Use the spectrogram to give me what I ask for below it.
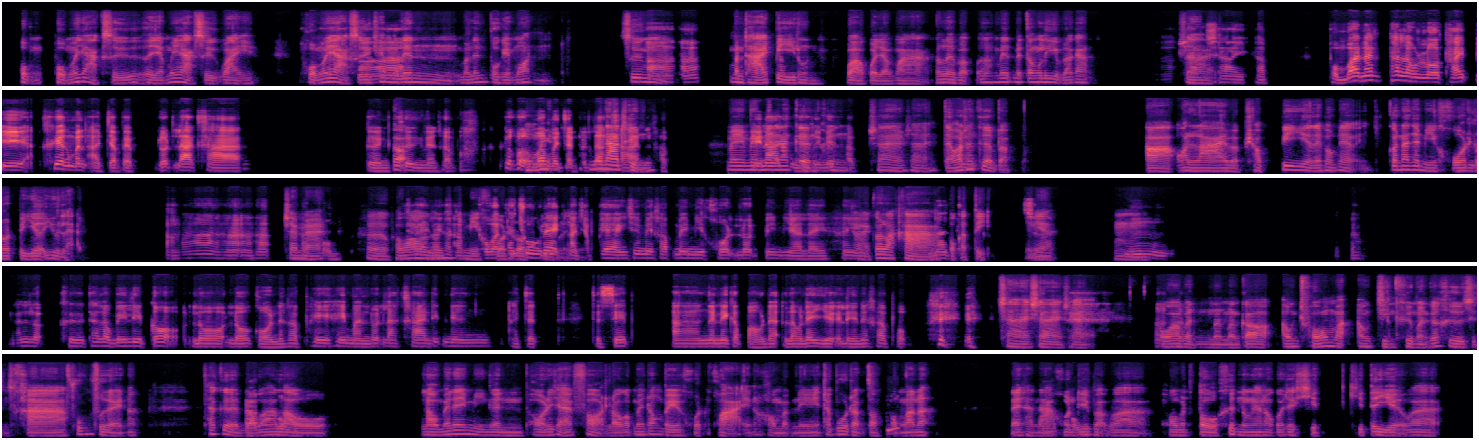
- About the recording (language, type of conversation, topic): Thai, unstructured, งานอดิเรกอะไรช่วยให้คุณรู้สึกผ่อนคลาย?
- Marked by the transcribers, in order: tapping; other background noise; chuckle; in English: "Afford"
